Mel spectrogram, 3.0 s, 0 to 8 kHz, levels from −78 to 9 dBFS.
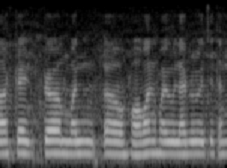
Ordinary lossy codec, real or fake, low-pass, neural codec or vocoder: none; fake; 7.2 kHz; codec, 16 kHz, 4 kbps, FunCodec, trained on LibriTTS, 50 frames a second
